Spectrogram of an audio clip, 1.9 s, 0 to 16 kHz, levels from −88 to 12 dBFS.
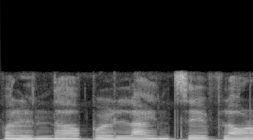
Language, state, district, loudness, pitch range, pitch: Hindi, Arunachal Pradesh, Papum Pare, -13 LUFS, 175-185 Hz, 180 Hz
